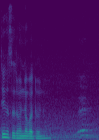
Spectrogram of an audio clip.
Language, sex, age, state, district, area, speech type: Assamese, male, 30-45, Assam, Golaghat, urban, spontaneous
